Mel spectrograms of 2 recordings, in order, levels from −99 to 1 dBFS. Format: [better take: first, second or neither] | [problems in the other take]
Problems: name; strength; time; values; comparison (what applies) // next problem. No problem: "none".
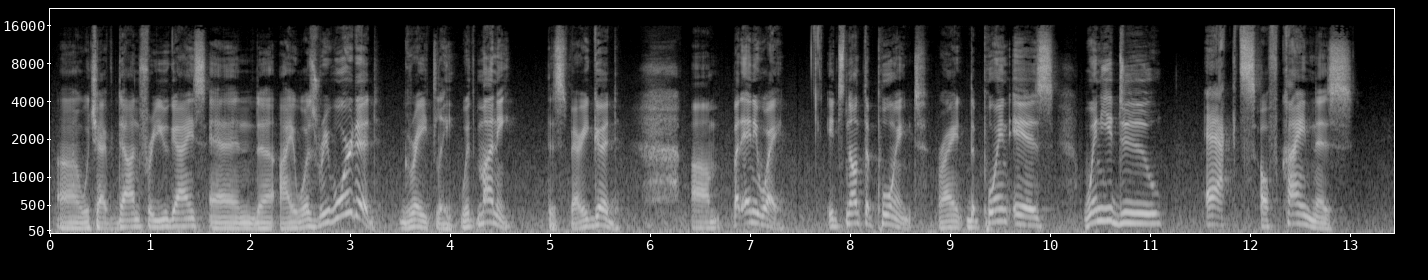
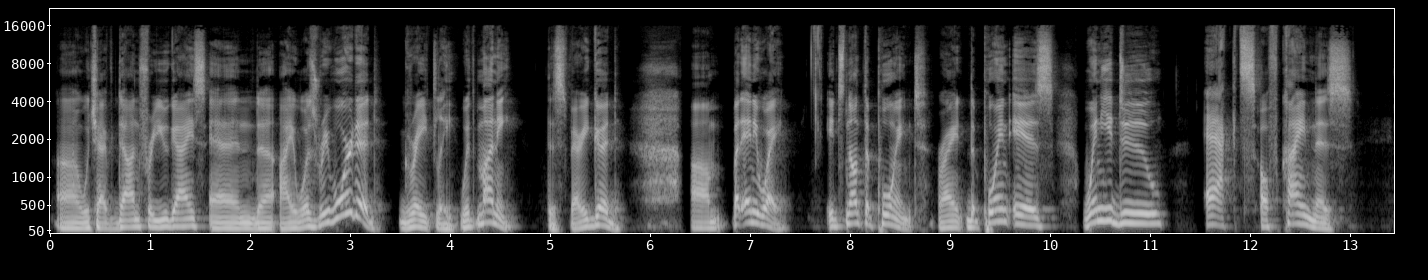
second | wind noise on the microphone; occasional gusts; 25 dB below the speech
